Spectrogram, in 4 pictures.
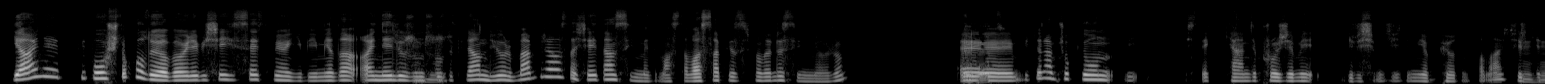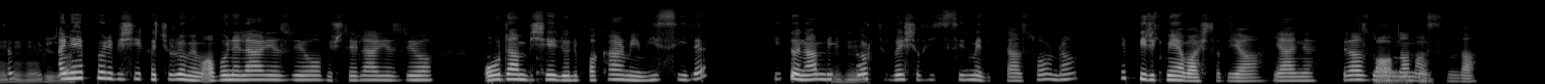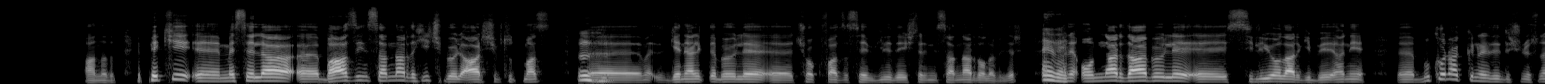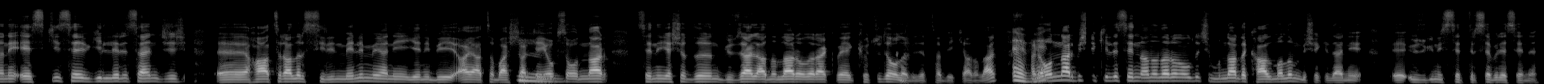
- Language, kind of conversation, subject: Turkish, podcast, Eski gönderileri silmeli miyiz yoksa saklamalı mıyız?
- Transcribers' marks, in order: other background noise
